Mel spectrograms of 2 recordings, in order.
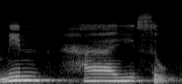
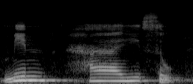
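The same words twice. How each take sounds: First: The n sound is short and clear. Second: The same.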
